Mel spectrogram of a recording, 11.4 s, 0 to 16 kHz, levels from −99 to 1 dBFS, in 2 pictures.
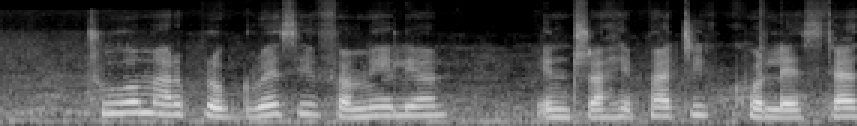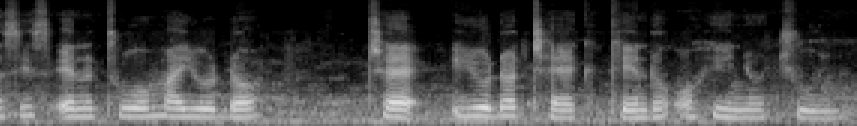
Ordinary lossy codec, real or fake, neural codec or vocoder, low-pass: Opus, 24 kbps; real; none; 14.4 kHz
